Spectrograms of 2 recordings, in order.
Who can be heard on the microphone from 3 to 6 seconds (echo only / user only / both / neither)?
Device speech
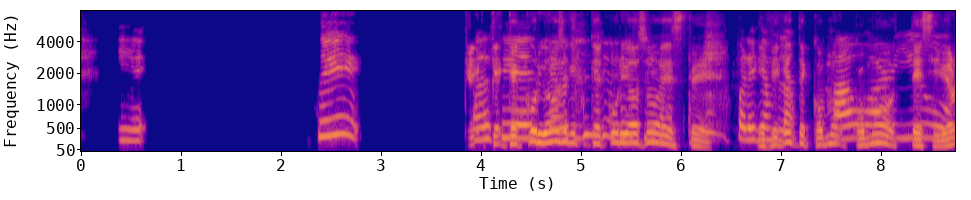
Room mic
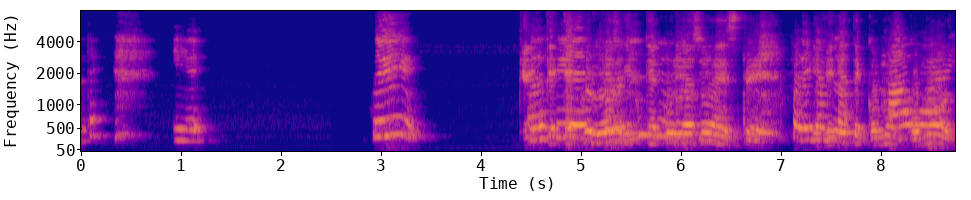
echo only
